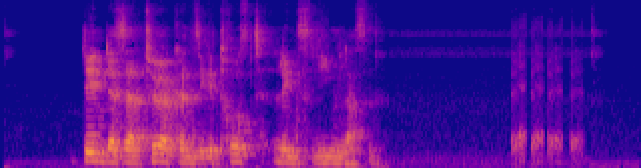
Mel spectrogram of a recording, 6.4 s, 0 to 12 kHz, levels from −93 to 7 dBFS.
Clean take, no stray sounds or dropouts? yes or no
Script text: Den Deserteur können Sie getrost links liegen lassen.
no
